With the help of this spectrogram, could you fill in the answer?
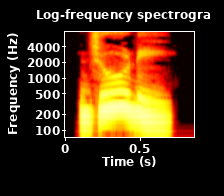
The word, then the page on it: ಜೋಡಿ: Kannada; jōḍi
